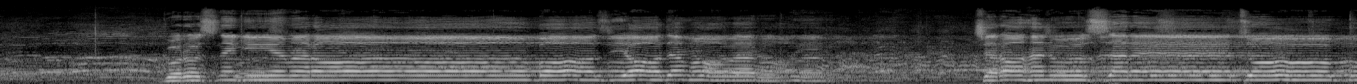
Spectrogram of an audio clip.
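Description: Nothing stood out as a technical problem on listening.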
